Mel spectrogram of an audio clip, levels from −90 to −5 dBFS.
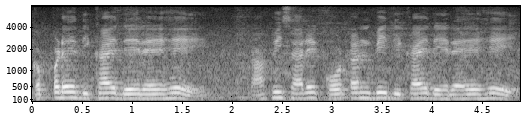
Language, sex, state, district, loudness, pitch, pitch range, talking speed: Hindi, female, Gujarat, Gandhinagar, -17 LUFS, 145 Hz, 140-155 Hz, 160 wpm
